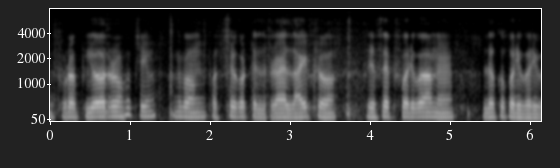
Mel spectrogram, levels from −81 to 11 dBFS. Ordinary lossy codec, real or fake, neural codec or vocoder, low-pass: none; fake; autoencoder, 48 kHz, 32 numbers a frame, DAC-VAE, trained on Japanese speech; 7.2 kHz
